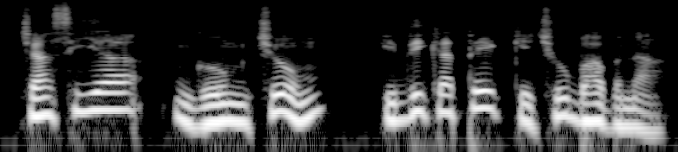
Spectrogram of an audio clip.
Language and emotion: Santali, neutral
